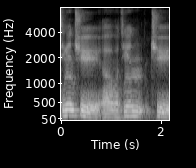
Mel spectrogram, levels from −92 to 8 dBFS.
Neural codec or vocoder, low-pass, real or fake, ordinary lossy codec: none; none; real; none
